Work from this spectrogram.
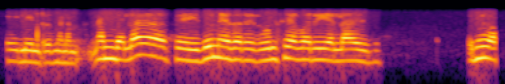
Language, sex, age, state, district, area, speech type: Kannada, female, 18-30, Karnataka, Gulbarga, urban, conversation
